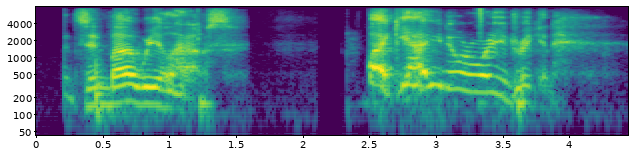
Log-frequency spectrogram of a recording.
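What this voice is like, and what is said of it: Congested voice with a cold. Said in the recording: “I do have a cold coming out, as you can probably hear in my voice. I know, it's terrible.”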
